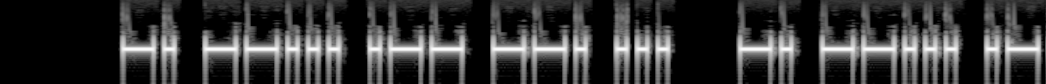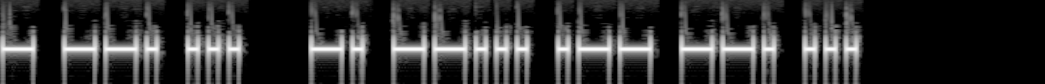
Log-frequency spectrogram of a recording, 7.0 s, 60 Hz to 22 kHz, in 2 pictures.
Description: Morse code, heard as a keyed tone, about 34 wpm, 700 Hz. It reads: N7WGS N7WGS N7WGS
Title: USA Call Signs Repeated 3x 35wpm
